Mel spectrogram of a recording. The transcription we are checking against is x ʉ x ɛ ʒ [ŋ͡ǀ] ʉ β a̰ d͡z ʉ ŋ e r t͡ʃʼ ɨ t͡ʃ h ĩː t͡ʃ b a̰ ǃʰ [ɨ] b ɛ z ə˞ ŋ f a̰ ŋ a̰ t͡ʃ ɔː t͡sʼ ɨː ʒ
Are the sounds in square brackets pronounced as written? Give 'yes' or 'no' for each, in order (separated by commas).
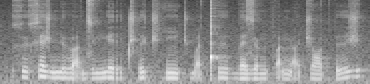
no, no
